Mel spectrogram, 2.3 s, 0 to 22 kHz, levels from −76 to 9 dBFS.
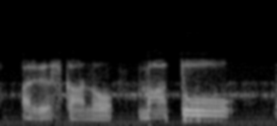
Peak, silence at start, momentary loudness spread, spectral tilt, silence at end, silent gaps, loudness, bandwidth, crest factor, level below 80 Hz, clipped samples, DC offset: -10 dBFS; 0.15 s; 7 LU; -7 dB/octave; 0 s; none; -27 LUFS; 8.8 kHz; 18 dB; -62 dBFS; under 0.1%; under 0.1%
